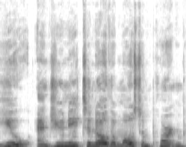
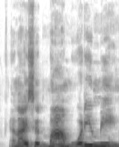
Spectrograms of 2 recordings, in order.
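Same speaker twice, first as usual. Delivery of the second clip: ordinary talk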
